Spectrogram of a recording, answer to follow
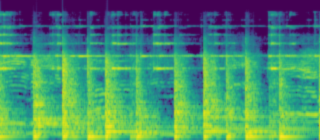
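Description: Sri Lankan yak bera, a hand-played double-headed ritual drum, beaten in a fast, even rhythm of about three strokes a second, with a ringing metallic tone sounding between the strokes.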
